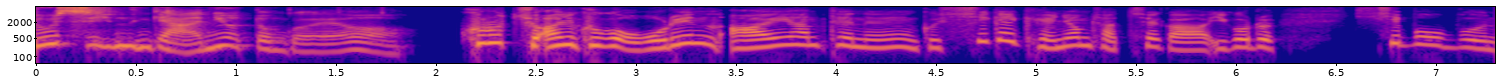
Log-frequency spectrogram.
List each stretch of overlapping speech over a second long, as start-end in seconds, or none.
none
